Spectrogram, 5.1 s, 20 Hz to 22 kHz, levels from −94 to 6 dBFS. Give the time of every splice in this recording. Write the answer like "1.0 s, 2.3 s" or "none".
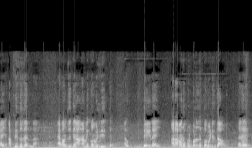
none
